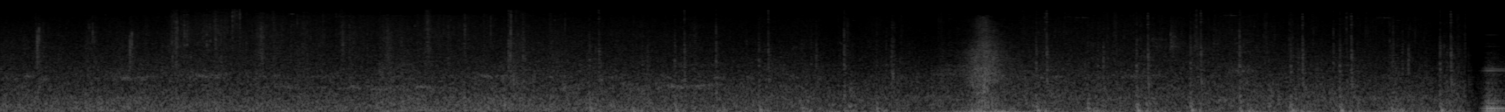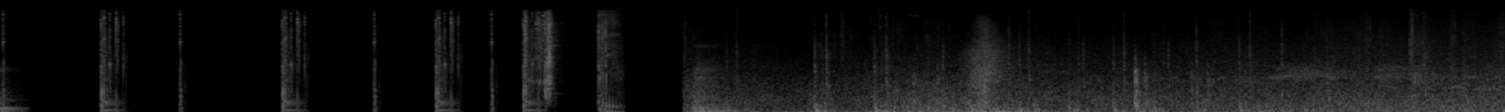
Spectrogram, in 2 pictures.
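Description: Footsteps run through grass and over a wooden floor.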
